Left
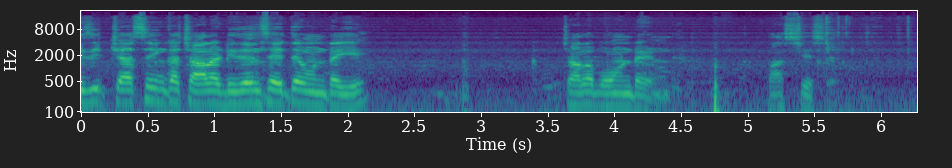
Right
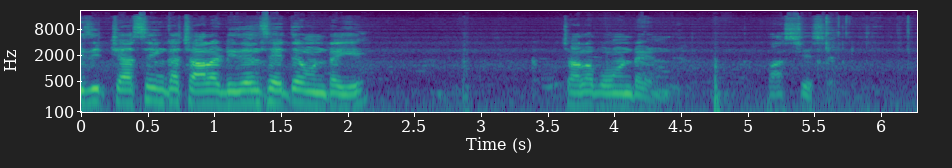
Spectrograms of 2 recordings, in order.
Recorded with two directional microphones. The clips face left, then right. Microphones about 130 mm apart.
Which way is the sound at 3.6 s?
30° right (ahead or behind).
